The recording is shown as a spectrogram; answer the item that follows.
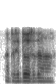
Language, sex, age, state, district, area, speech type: Punjabi, male, 18-30, Punjab, Bathinda, urban, conversation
